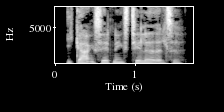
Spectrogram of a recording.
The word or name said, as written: igangsætningstilladelse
